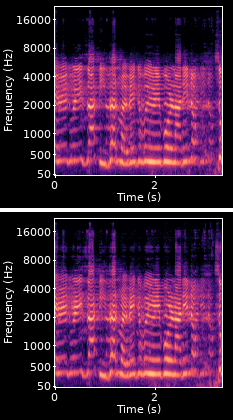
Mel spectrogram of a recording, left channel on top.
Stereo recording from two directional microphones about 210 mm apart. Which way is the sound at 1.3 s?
40° right (ahead or behind).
